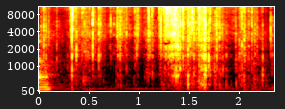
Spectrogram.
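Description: Foil wrapper of a baseball card pack crinkling and tearing as it is pulled open by hand, an irregular run of crackles.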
